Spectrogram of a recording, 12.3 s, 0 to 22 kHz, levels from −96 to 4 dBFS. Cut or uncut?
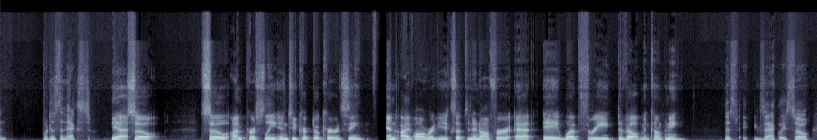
cut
